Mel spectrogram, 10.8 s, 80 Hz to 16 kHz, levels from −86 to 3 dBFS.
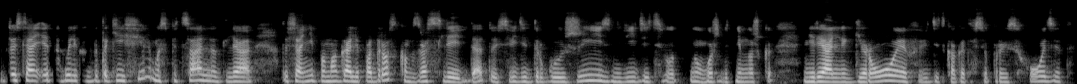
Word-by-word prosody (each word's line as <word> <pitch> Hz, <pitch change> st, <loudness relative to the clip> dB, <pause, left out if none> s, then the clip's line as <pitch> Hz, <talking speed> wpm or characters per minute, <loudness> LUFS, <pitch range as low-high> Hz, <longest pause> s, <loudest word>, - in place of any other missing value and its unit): Ну, 230 Hz, -, -14 dB
то 250 Hz, -, +2 dB
есть 245 Hz, -, -2 dB
о 230 Hz, -, +7 dB
это 240 Hz, +1 st, -4 dB
были 240 Hz, +1 st, +1 dB
как 220 Hz, -2 st, -9 dB
бы 220 Hz, -, -4 dB
такие 230 Hz, +2 st, -1 dB
фильмы, 315 Hz, -, -3 dB
специально 230 Hz, +1 st, 0 dB
для 195 Hz, 0 st, +3 dB
то -, -, -18 dB, 0.3 s
есть 210 Hz, +1 st, -2 dB
они 215 Hz, +2 st, +3 dB
помогали 215 Hz, -1 st, +3 dB
подросткам 220 Hz, +3 st, 0 dB
взрослеть, 200 Hz, -1 st, 0 dB
да? -, -, +3 dB
То 200 Hz, -, -5 dB
есть 185 Hz, +2 st, -7 dB
видеть 195 Hz, -1 st, -2 dB
другую 185 Hz, -1 st, -1 dB
жизнь, 210 Hz, 0 st, -1 dB
видеть, 190 Hz, +1 st, -5 dB
вот, 175 Hz, -6 st, -5 dB
ну, 200 Hz, -1 st, -1 dB
может 190 Hz, +3 st, -2 dB
быть, 175 Hz, -1 st, -10 dB
немножко 185 Hz, -1 st, -4 dB, 0.3 s
нереальных 185 Hz, -2 st, +5 dB
героев, 195 Hz, +2 st, +3 dB
видеть 180 Hz, +1 st, -8 dB
как 175 Hz, 0 st, -4 dB
это 180 Hz, +1 st, -4 dB
всё 190 Hz, -1 st, -7 dB
происходит. 195 Hz, +2 st, -4 dB
200 Hz, 205 wpm, -25 LUFS, 190-225 Hz, 0.3 s, о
